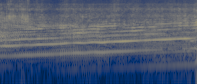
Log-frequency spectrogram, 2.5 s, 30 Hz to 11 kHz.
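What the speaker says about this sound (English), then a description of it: "Fantastic 6-litre V12 engine." Ferrari 599 FXX race car with a 6-litre V12 drives past at a motorsport festival, its loud sustained engine note rising steadily in pitch as it accelerates, with no talk over it.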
